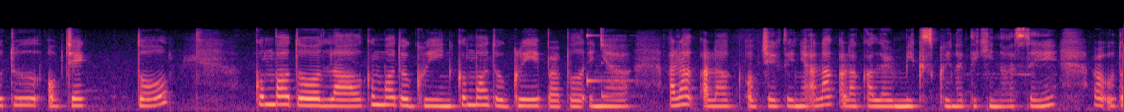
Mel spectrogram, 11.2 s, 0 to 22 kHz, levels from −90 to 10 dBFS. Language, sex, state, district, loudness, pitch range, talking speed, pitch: Nagamese, female, Nagaland, Kohima, -16 LUFS, 220-250 Hz, 145 wpm, 230 Hz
